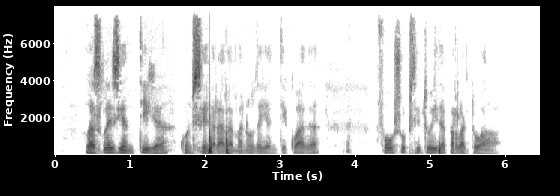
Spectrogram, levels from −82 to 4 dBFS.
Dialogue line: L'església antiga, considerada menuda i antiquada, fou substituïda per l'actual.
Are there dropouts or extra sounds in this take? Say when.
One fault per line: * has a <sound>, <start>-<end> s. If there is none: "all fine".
* has a laugh, 3.8-4.0 s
